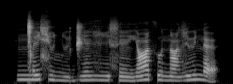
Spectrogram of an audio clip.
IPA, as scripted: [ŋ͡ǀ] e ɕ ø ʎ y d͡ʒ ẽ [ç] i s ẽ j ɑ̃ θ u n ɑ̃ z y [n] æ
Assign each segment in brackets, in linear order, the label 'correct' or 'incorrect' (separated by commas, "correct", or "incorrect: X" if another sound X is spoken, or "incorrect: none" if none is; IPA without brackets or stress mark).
correct, incorrect: ɣ, correct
